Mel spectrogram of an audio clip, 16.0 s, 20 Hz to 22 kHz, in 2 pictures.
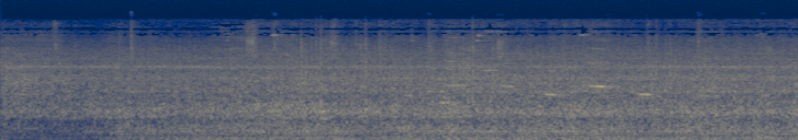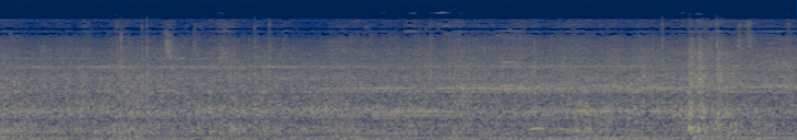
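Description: JR East E217-series electric multiple unit running, heard from inside the passenger car: a steady rumble of wheels on rail and traction equipment. It grows louder over the first few seconds as the train gathers speed, then holds steady, with a single knock near the end.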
